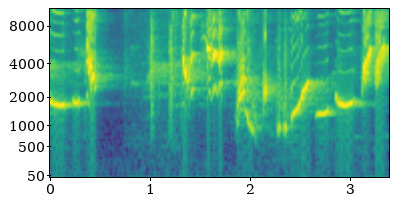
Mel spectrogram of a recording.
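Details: White-rumped shama in contest singing, fired up and continuously switching among many wild-forest phrases: clear whistled notes, sharp upslurred and downslurred sweeps, and high chips tumbling quickly after a short early pause.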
